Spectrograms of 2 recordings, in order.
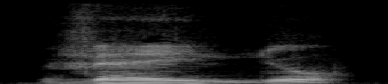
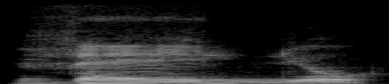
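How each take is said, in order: First: "velho" with the palatal LH, the tongue flat against the palate; the right way, "velho" as vélho; correct lh sound. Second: "Velho" said as vélo, plain L instead of the LH sound; a learner's mistake, "Velho" with a plain L; wrong lh sound. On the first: ("velho" com o som de LH correto) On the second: ("Velho" com L simples, como estrangeiro) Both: Shown as a demonstration. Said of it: "o L H é um pouco difícil".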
